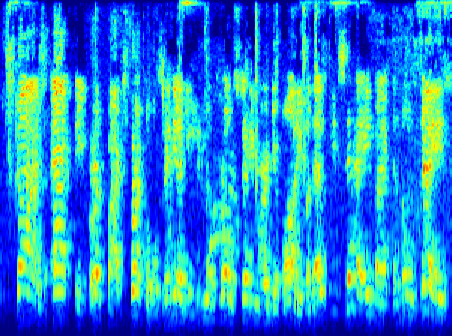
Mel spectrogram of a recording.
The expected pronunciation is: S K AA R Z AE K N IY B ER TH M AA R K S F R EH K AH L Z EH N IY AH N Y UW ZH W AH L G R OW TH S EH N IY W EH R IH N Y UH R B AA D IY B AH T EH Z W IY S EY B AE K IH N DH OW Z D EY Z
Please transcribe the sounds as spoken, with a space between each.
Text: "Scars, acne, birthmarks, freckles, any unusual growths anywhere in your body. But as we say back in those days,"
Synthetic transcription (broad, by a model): S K AA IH Z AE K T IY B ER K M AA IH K S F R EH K L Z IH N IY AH Y UW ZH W L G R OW T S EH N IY W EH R IH N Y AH R B AA D IY B AH T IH Z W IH S EY B AE K IH N DH OW Z D EY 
